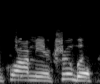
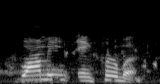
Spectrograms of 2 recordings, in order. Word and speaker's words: Kwame Nkrumah: Kwame Nkrumah.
